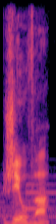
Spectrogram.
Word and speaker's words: Jéhovah: Ainsi, plusieurs hypothèses de prononciation existent aujourd'hui. Yahvé et Jéhovah sont les plus connus. La recherche académique pend généralement vers Yahvé.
